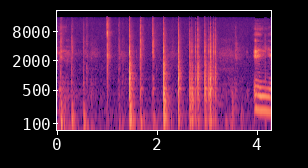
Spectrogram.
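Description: Fingers tap rapidly on a table close by.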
